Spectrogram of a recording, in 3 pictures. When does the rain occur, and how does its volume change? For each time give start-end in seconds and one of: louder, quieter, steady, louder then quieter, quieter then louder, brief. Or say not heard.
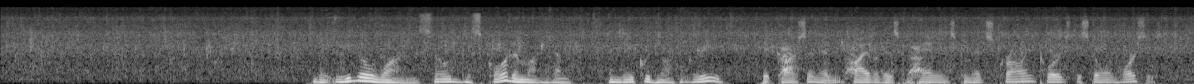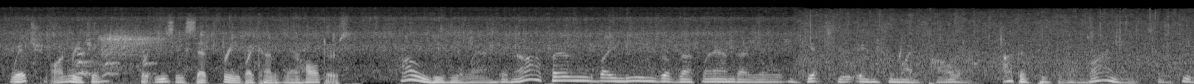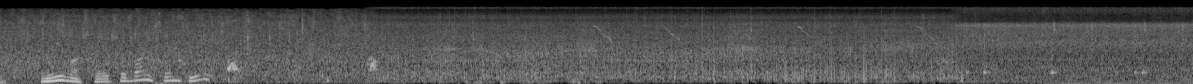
0.0-35.7 steady.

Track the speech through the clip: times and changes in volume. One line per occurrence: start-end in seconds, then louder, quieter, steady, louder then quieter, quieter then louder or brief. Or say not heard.
3.1-26.0 quieter.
